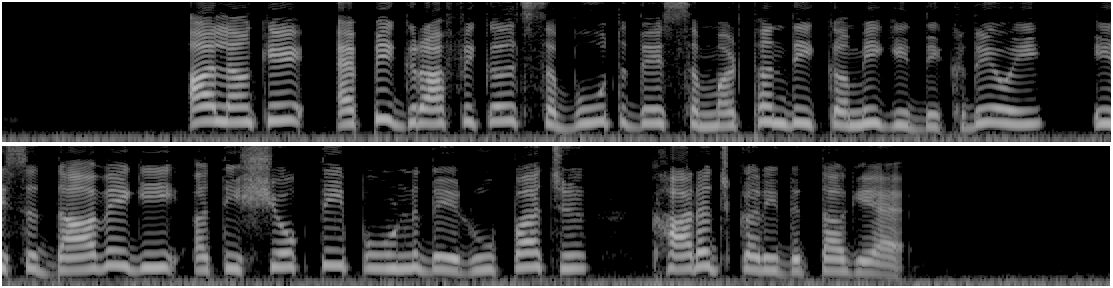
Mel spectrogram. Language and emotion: Dogri, neutral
